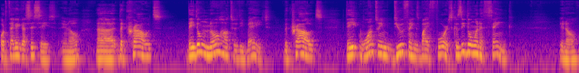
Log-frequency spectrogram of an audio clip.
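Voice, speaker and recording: A man with a non-native accent and a fairly high pitch speaks at a very slow pace, somewhat breathy, with lively intonation. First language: not English. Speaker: meditation channel host. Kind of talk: reflective monologue. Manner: halting.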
